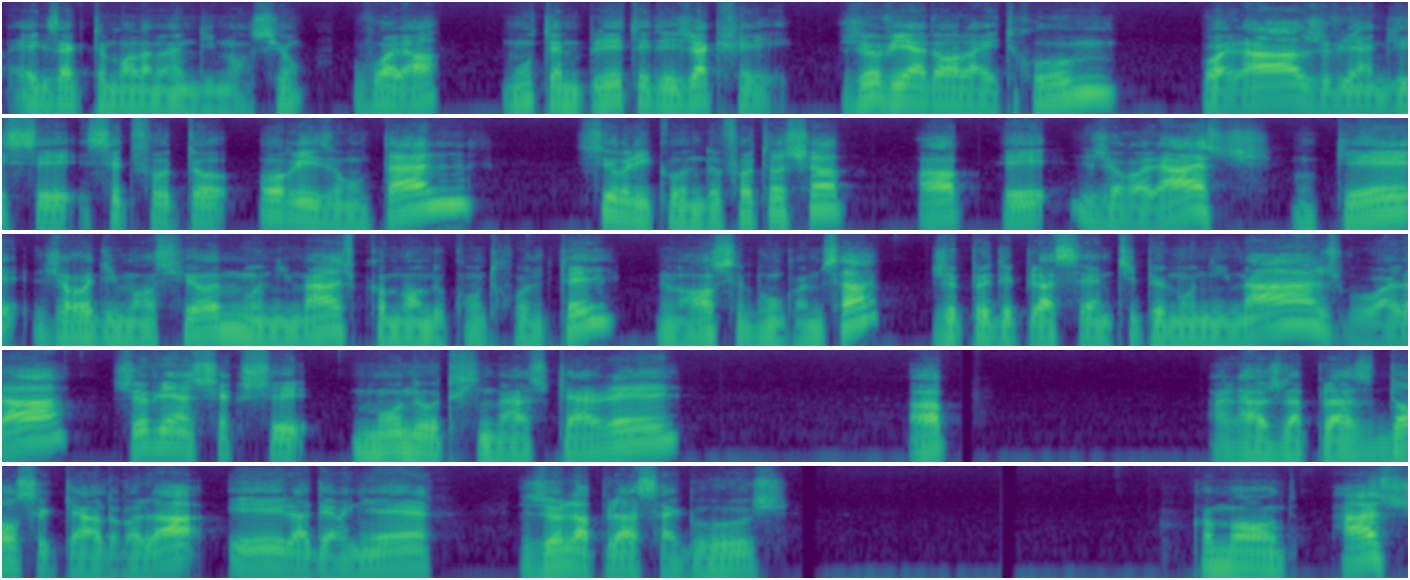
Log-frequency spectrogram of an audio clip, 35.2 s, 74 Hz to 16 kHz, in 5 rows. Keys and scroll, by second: 4.1 super+Tab, 14.8 super+t, 21.5 super+Tab, 28.6 super+Tab, 34.7 super+h.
